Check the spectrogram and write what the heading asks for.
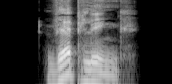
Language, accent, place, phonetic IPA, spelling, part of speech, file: German, Germany, Berlin, [ˈvɛpˌlɪŋk], Weblink, noun, De-Weblink.ogg
- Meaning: hyperlink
